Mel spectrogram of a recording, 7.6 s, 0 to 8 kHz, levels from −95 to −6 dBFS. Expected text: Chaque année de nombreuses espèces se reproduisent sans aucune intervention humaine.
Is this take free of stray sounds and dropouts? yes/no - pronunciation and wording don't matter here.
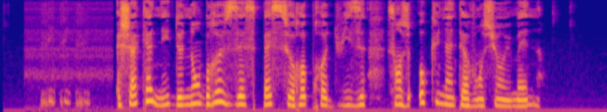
no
